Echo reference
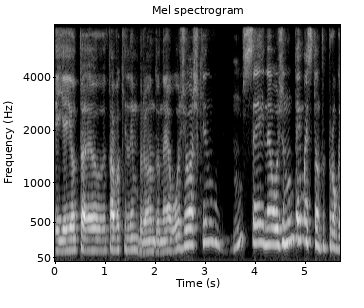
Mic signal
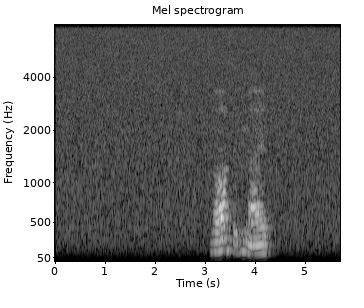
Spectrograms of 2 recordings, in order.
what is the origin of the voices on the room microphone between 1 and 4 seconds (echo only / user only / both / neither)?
user only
